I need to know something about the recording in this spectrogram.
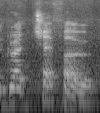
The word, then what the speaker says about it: Graceffo: It's spelled with a C-E. Clearly it's pronounced Ceffo. Obviously, because, you know, there's no H or anything in there for the... If it was an H, there. It would be K.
